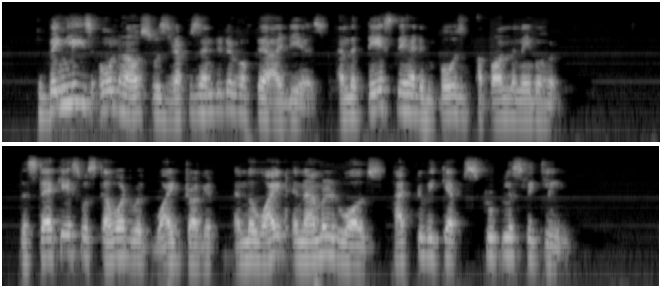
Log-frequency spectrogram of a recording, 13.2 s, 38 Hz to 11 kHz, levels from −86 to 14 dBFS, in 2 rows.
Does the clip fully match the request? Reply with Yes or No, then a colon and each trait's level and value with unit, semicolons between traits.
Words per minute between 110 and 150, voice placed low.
No: average, 165 wpm; low, 120 Hz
